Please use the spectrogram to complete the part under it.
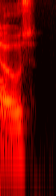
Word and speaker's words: Tso's: You know, he's still getting that General Chow's. Is that what it's called? – So's. – Is that how you pronounce it? So's? – So's, yeah.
